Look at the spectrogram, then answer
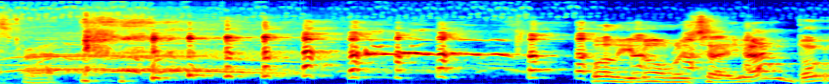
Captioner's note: cheerin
